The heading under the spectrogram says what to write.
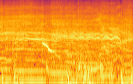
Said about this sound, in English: But they're like, he's like, yo, once you hear that scream, it's like, oh, it's on. It's on. So save that voice, bro. We need that scream.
